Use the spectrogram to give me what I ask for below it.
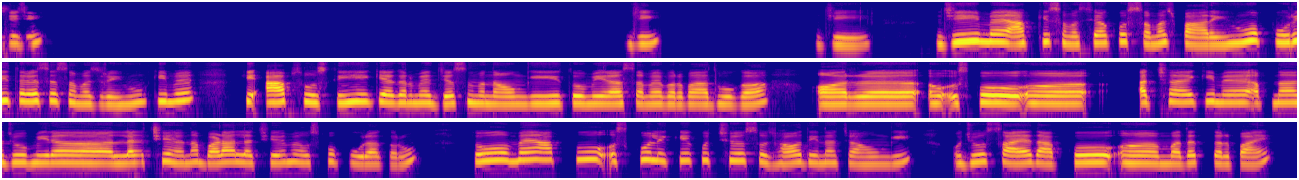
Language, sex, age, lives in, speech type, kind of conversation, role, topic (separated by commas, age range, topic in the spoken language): Hindi, female, 30-34, India, conversation, advice, advisor, मैं छोटी जीतों का जश्न मनाकर नई आदतें कैसे बना सकता/सकती हूँ?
